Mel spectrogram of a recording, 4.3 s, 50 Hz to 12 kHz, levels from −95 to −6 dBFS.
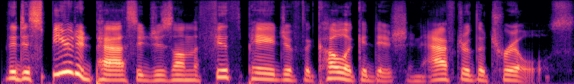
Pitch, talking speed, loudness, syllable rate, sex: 180 Hz, 210 wpm, -19 LUFS, 5.5 syllables/s, female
